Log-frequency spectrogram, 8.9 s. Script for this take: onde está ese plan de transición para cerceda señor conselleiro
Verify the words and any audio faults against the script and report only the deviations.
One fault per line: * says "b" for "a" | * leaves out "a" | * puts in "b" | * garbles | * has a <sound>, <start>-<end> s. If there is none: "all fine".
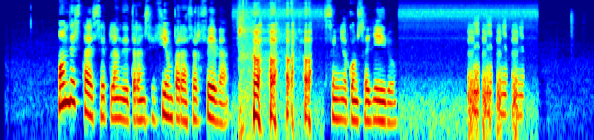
* has a laugh, 3.6-4.7 s
* has a laugh, 7.0-7.9 s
